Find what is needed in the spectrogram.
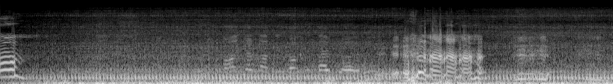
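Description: Motorcycle engines running at a steady cruise, heard from on one of the bikes as it rides alongside another. A voice is heard briefly around four seconds in.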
